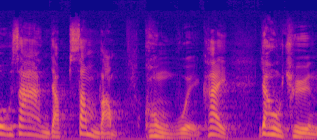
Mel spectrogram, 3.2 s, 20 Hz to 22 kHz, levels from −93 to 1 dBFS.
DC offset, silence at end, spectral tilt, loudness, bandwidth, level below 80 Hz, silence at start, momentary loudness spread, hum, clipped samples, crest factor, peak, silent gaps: under 0.1%; 0 s; -4 dB/octave; -32 LUFS; over 20 kHz; -58 dBFS; 0 s; 6 LU; none; under 0.1%; 22 dB; -10 dBFS; none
